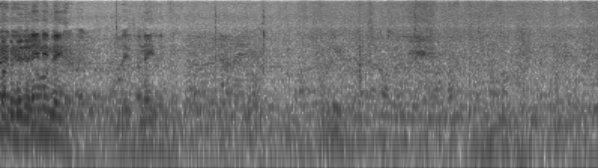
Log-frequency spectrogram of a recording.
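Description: Several men talk in the background.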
